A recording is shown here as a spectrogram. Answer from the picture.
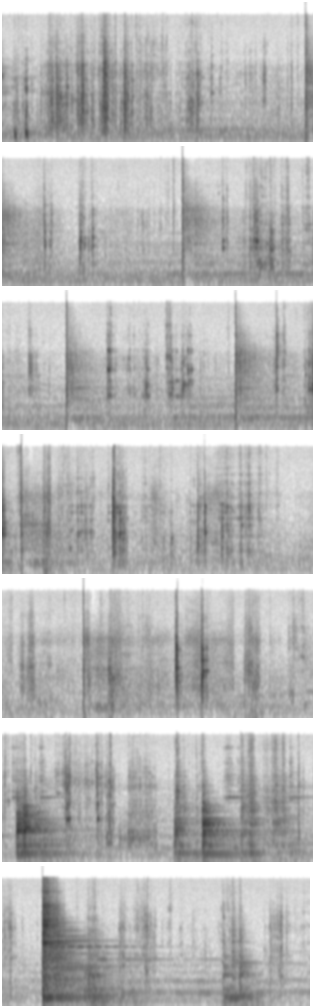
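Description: Split wooden kindling sticks clacking and knocking together as they are handled, many sharp separate knocks. Near the end, louder clattering bursts with a ringing clink as sticks are laid into the stainless steel fire pit.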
